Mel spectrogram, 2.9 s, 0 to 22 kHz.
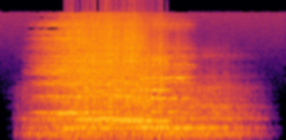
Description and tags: Again, this is a plastic soda straw in a 32-oz. plastic soft drink cup being scraped up and down in the lid, in my quest for a Godzilla/Cloverfield gigantic roaring monster sound. The lower sounds are pulling the straw out and the higher sounds are pushing the straw in. Recorded with a Logitech USB mic and run through Audacity with gverb and pitch changes. Some of the tracks (there are about 4 or 5) are also reversed.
